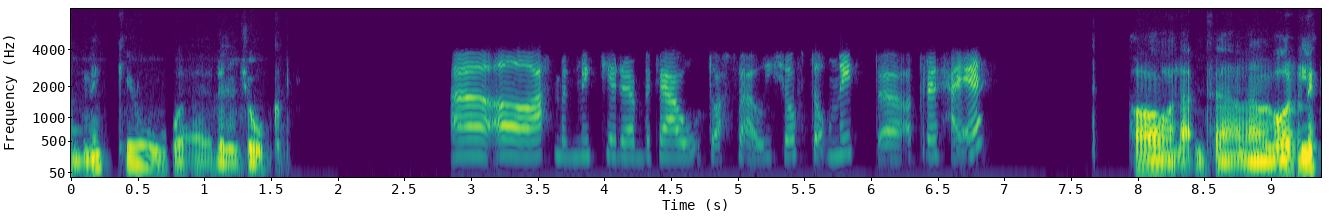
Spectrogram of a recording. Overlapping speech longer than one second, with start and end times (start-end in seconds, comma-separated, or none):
none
